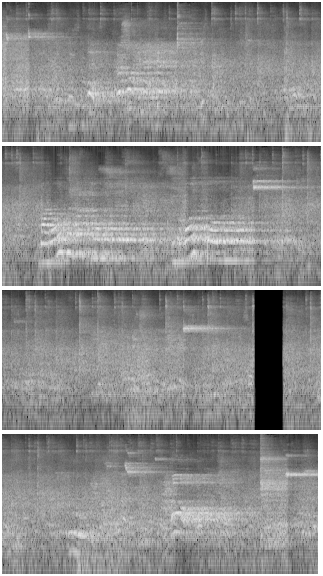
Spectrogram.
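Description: Table tennis balls click against paddles and tables in an echoing hall.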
